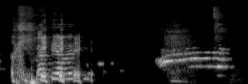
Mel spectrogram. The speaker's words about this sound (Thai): นั่นเสียงแมววะ แมวกัด ตกใจนึกว่ามีฆาตกรรม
